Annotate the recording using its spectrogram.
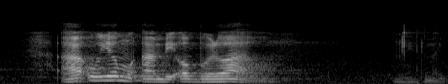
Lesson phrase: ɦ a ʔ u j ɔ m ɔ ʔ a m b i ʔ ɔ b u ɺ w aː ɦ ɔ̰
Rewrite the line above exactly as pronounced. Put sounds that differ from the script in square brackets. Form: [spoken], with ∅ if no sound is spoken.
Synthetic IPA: ɦ a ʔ u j ɔ m [u] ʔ a m b i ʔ ɔ b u ɺ w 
